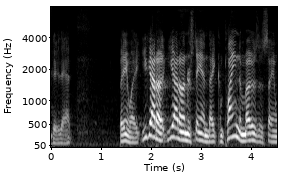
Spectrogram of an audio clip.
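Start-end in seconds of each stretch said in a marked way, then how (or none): none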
